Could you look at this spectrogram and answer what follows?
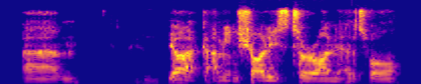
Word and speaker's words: Theron: charlie's turon as well or theron as we probably pronounce it but actually the actual surname there is actually tehran i don't know if you know that or not but that's actually the south african way of pronouncing it but she's she's also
